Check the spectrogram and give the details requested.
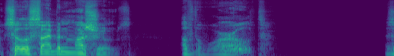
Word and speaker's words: psilocybin: psych psychoan siloc cybin I'm saying it wrong psilocybin mushrooms of the world has anybody ever tripped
